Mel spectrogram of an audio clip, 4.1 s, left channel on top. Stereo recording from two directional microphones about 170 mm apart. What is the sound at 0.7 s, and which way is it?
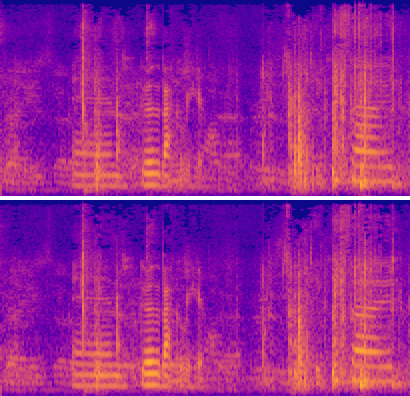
Speech, 50° right (ahead or behind).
